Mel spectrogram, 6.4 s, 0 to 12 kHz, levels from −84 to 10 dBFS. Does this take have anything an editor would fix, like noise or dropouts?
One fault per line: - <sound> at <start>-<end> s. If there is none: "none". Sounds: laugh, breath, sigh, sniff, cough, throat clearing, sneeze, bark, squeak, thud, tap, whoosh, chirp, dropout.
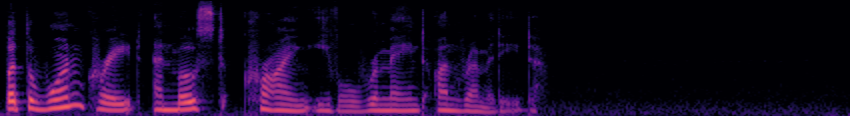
none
